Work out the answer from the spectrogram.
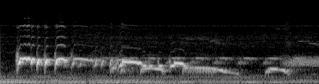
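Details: Crystal-voiced local zebra dove used as a singing lure for silent doves: a loud stuttered opening, then a long trilling coo series sliding downward, ending in a soft curved note.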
